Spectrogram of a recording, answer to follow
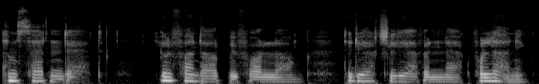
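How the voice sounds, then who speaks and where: A man playing a self-righteous evil emperor, softly and coaxingly telling a bedtime story to a child in an ASMR roleplay. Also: medium pitch, moderate pace, no echo, clean studio sound, lightly acted. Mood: doting, scheming.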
